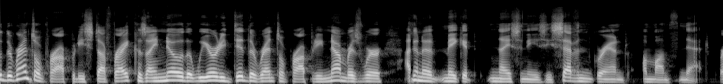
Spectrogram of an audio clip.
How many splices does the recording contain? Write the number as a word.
one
